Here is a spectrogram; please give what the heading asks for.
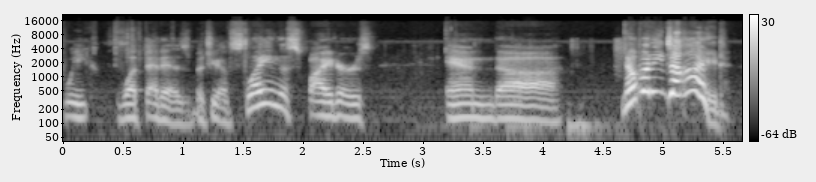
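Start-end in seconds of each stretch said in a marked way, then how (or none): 4.7-5.5 high, loud, cheery announcement; happy voice. Shown as a demonstration. Game master announcing the party survived, happy voice. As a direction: proclaim it brightly up high. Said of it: "that was my happy voice".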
